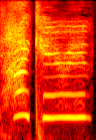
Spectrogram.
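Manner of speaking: high-pitched, familiar hello, imitated; familiar greeting. Store worker greeting the podcaster she recognized, imitated high familiar greeting. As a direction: greet them like an old acquaintance, way up high. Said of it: "she said it in such a familiar tone".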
